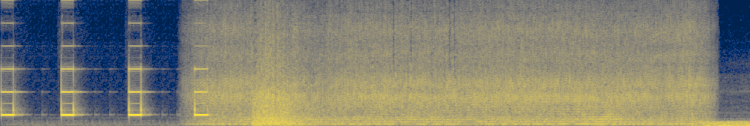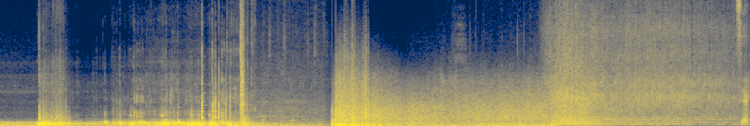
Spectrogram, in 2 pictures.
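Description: Four short beeps about a second apart, then steady outdoor noise. About ten seconds in, explosive charges go off in a demolition blast with loud cracks and a low rumble as the concrete and masonry building comes down. From about fourteen seconds in, a second loud rumble of the collapse, heard from another position, slowly fades.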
